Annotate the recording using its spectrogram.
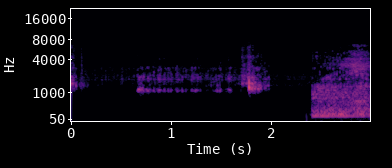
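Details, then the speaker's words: Stridor from upper-airway narrowing such as the trachea: a high-pitched, fluttering breath noise, then a harsh, rough noisy breath; depending on degree it is audible even without a stethoscope. "a gente consegue ouvir a pessoa respirando com dificuldades né então na passagem de ar ele tem dificuldade e gera esse barulho"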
